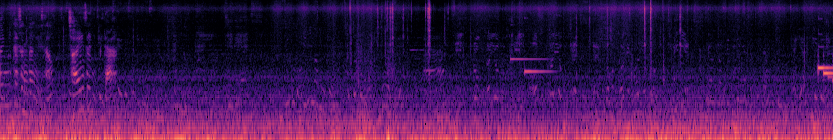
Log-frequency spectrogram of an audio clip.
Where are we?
in a car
